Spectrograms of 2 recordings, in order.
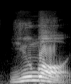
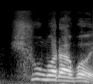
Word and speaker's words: humor: 이게 무구 만인가 그래서 유모 이렇게 발음 하기 쉬운데 묵음 이 아닙니다 아 영어권에서는 휴 뭐라고 h 를 발음을 하죠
